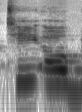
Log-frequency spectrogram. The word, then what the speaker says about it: Tobe: And then next is going to be Sheriff Tobe Lesenby. He's the Carroll County Sheriff. It's Tobe, and it's pronounced Tobe.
